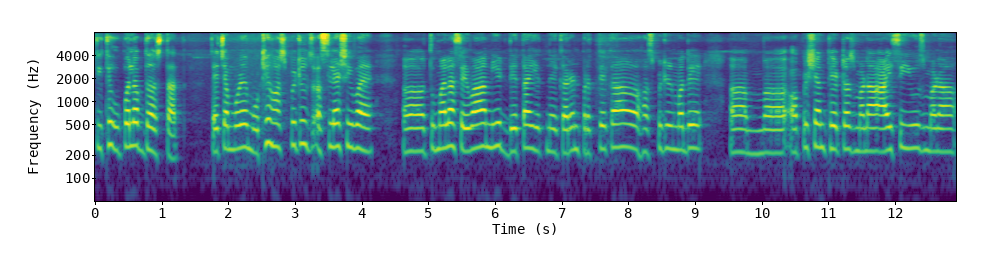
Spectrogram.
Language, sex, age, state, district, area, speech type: Marathi, female, 60+, Maharashtra, Pune, urban, spontaneous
